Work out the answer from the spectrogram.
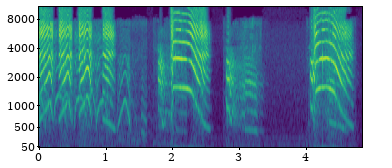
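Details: Crake call played as a trapping lure: a few loud, squealing, arched notes, then longer descending harmonic squeals separated by short gaps, with faint low background rumble.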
